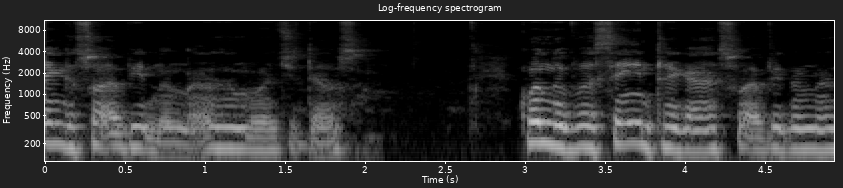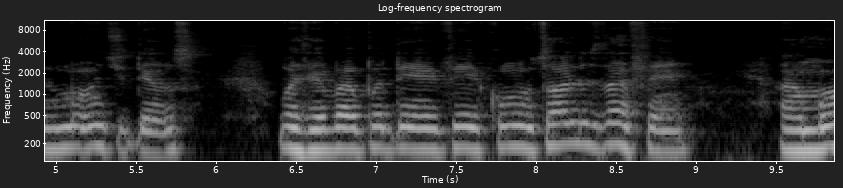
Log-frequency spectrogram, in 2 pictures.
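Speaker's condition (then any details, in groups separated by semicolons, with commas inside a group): Amyotrophic lateral sclerosis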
